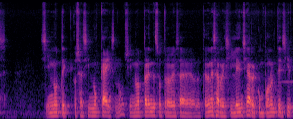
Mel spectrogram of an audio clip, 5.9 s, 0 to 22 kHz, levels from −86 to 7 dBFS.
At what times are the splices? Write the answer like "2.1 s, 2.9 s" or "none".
none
